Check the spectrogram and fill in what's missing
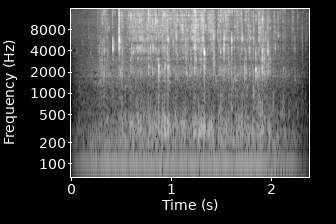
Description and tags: SMC student drinking water from a fountain.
